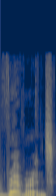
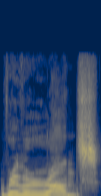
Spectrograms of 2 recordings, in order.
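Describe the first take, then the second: First: The word is said with an English pronunciation. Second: The word is said with a non-English pronunciation. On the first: This is how English speakers would say the title. "in English it will be reverence" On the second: This is how the title is meant to sound. "it's supposed to be reverence"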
